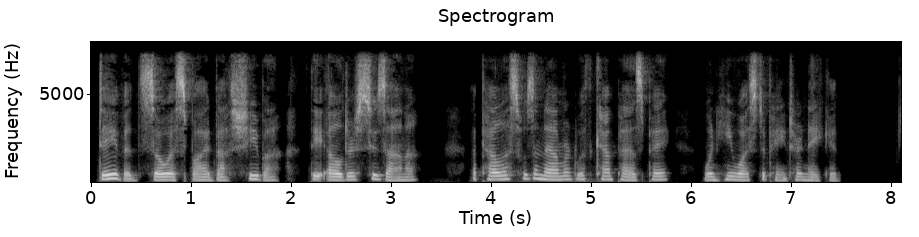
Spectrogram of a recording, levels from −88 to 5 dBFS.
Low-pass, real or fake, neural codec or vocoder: 7.2 kHz; real; none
